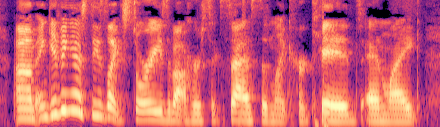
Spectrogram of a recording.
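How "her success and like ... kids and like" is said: ordinary talk, nothing marked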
